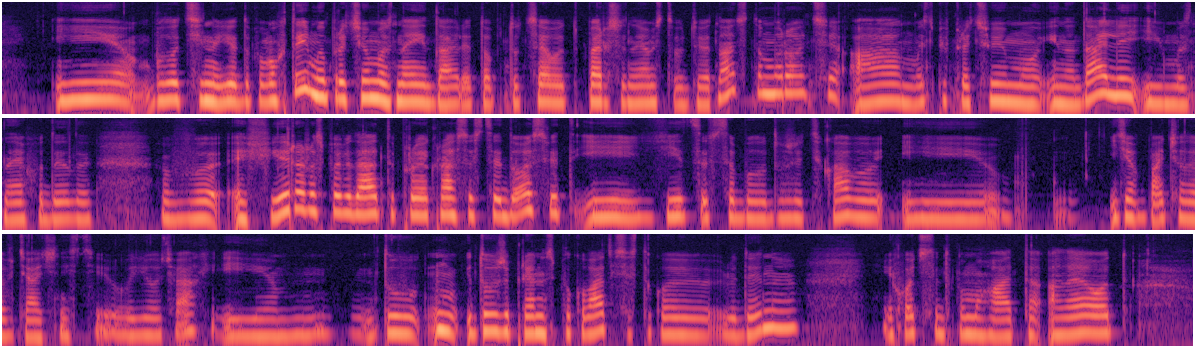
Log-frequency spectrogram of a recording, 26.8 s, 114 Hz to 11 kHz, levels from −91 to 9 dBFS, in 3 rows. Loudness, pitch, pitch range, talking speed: -20 LUFS, 190 Hz, 180-205 Hz, 150 wpm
